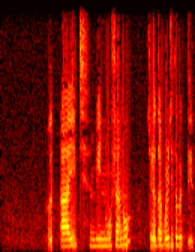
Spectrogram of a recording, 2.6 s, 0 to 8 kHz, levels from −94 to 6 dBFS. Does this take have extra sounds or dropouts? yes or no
yes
